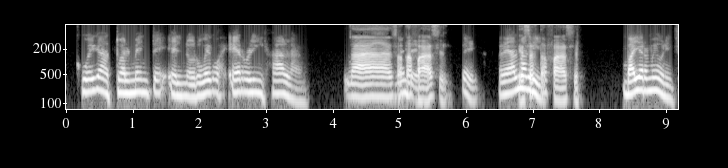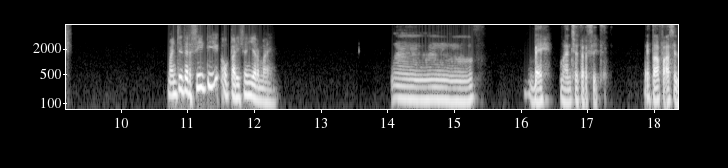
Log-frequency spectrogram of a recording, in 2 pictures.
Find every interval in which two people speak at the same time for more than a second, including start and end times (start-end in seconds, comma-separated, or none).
none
